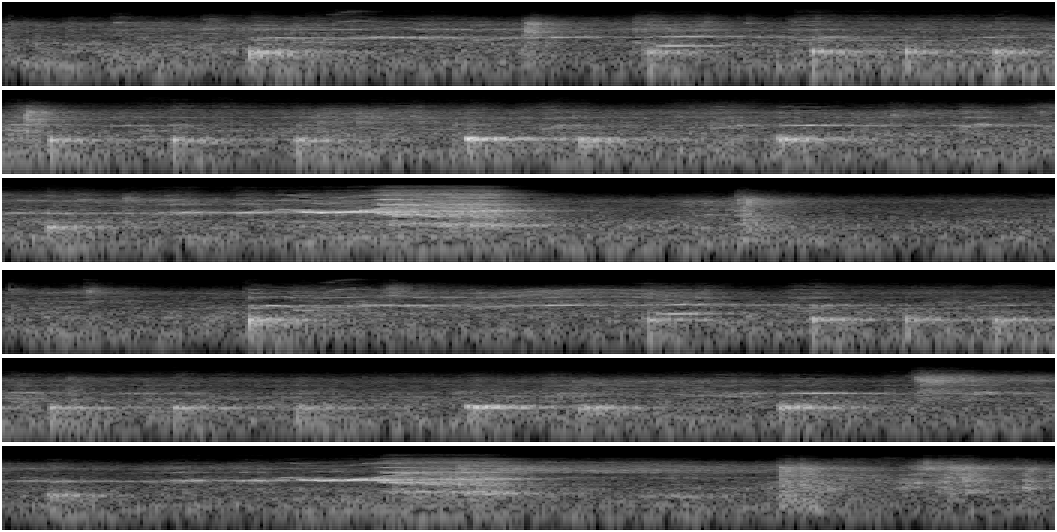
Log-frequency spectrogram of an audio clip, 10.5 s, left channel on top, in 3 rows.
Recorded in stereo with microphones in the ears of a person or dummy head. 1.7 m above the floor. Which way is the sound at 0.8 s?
50° right (ahead or behind).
